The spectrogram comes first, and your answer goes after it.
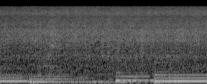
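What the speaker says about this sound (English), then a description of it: "we're going to take a nice large knob of butter straight into the side of the pan. Beautiful, butter's going to melt straight away." A large knob of butter melts and sizzles in a hot pan used for cooking swordfish, a loud steady frying hiss with a low humming tone underneath.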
